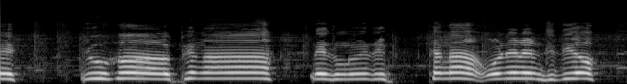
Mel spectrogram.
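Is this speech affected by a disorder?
Yes: brain lesion disability.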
